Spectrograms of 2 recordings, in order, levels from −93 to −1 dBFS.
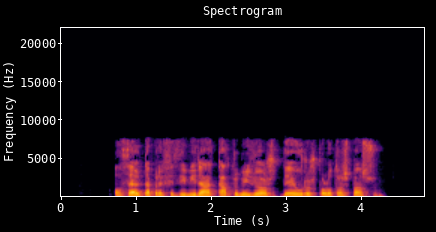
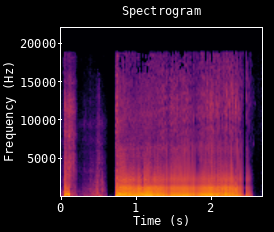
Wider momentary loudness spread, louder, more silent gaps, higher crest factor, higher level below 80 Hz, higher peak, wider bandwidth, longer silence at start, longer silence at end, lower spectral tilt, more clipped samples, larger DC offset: first, 9 LU vs 6 LU; about the same, -24 LUFS vs -24 LUFS; neither; about the same, 20 dB vs 20 dB; second, -68 dBFS vs -48 dBFS; about the same, -6 dBFS vs -4 dBFS; second, 7.8 kHz vs 19.5 kHz; first, 0.7 s vs 0.05 s; first, 0.55 s vs 0.15 s; about the same, -5.5 dB/octave vs -6 dB/octave; neither; neither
